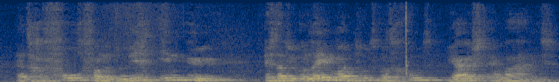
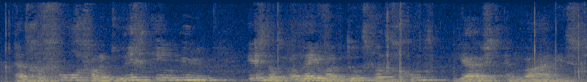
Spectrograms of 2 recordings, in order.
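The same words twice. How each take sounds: The two takes are said the same way.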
